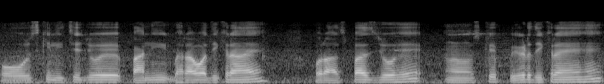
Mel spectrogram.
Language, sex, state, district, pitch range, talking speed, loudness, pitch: Hindi, male, Bihar, Gaya, 100-110 Hz, 210 wpm, -20 LUFS, 105 Hz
